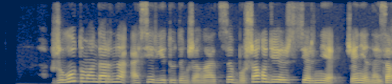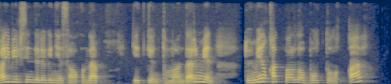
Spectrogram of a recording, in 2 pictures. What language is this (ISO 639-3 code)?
kaz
